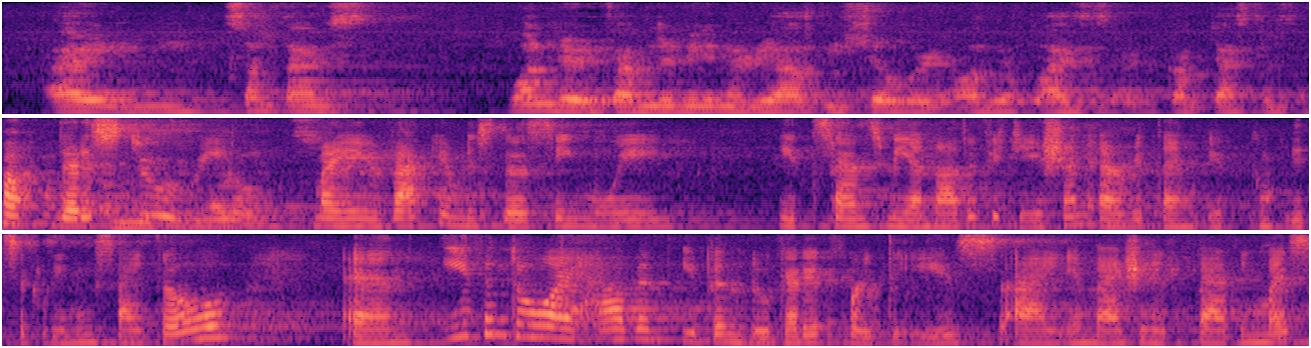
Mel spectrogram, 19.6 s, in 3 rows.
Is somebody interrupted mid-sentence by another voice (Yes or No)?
Yes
